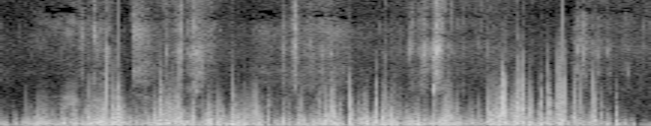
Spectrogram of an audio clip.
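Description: Wind buffeting a phone's microphone, loud and gusty, with rough rumbling from the phone being moved about.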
